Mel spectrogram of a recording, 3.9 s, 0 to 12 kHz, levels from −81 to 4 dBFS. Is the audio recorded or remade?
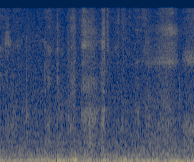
recorded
